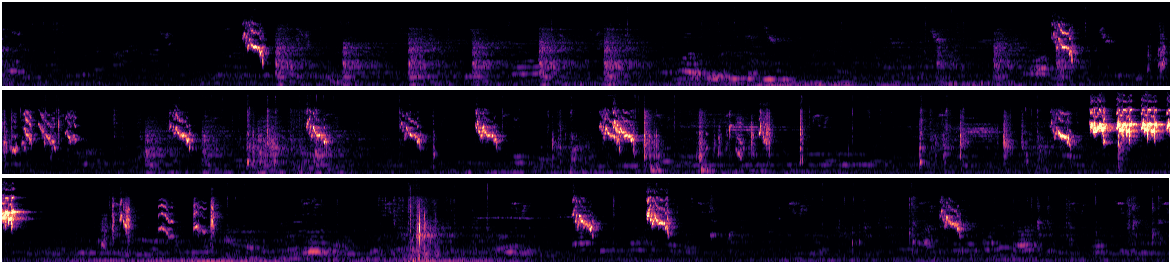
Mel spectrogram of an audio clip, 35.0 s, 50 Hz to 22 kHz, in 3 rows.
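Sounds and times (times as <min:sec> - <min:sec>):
budgerigars chirping and squawking: 0:02.4 - 0:03.0, 0:10.5 - 0:12.5, 0:14.6 - 0:15.1, 0:17.6 - 0:19.9, 0:20.9 - 0:23.7, 0:24.3 - 0:25.7, 0:29.0 - 0:30.2.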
